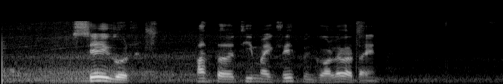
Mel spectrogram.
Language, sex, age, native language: Icelandic, male, 40-49, Icelandic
